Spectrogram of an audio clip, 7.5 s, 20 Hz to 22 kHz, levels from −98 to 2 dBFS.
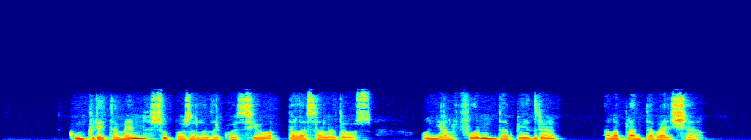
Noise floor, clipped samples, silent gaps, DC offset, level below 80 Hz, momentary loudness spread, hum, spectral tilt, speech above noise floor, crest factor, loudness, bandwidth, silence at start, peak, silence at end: -78 dBFS; under 0.1%; none; under 0.1%; -58 dBFS; 11 LU; none; -6 dB/octave; 60 dB; 14 dB; -19 LUFS; 7.8 kHz; 0.7 s; -4 dBFS; 0.5 s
